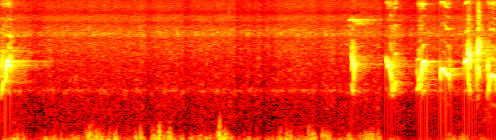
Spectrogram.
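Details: Red-eyed bulbul, the local territory holder, calling: a brief rich note at the start, then a quick run of bubbly, warbling chirps near the end, with steady low rumbling noise throughout.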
